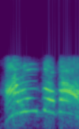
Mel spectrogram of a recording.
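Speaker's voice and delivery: high, loud burst of fury; outraged yell. Acted. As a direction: explode at the pupil. Learns food came from dog's mouth.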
